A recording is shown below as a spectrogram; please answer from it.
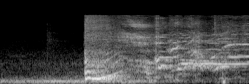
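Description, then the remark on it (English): A girl lets out a sudden, loud fart after a moment of low rumble, with a short sputtering buzz, then it gives way to a sustained wash of noisy commotion. “She farted blue smoke.”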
